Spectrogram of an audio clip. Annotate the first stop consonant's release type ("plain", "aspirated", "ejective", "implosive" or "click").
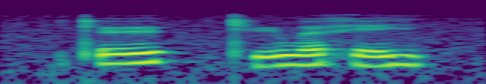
ejective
